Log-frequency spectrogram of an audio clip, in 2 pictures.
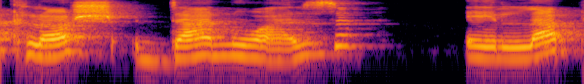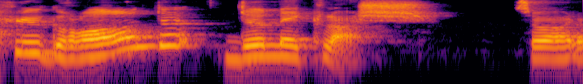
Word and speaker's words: grande: Notice I pronounce the D because of the E, grande.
